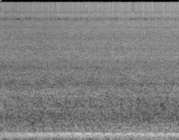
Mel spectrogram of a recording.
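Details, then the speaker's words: Ford Lightning SVT pickup, supercharged, idling about five minutes: low steady even rumble with no ticks, knocks, whistles or blower grinding; no leaks, intercooler pump flowing; engine healthy. "Oh yeah, I don't hear nothing crazy. No leaks. The intercooler pump is flowing."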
